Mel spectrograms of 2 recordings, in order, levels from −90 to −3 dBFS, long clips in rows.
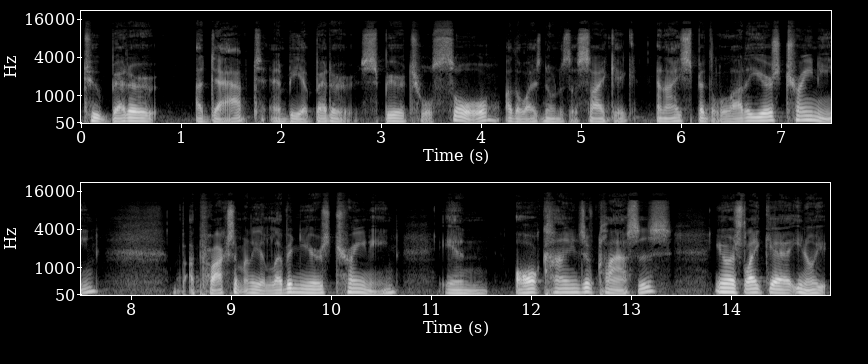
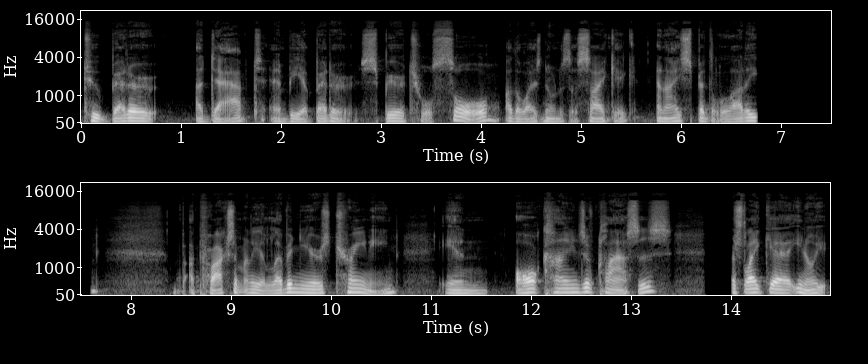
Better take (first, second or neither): first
